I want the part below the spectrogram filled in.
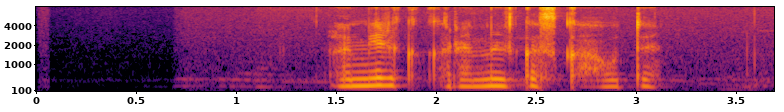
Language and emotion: Russian, neutral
